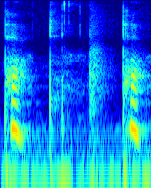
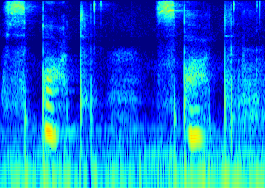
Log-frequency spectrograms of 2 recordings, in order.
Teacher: If you hold your hand in front of your mouth and say spot, spot, and then you say pot, pot, you can feel a little puff of air when you say pot and not when you say spot. This means that these sounds are produced differently, even though we might consider them to be the same sound.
